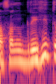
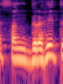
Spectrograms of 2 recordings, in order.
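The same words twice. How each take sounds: First: संगृहित with "gri" in the middle; correct संगृहित. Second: संग्रहित with "gra" in the middle; mispronounced संग्रहित. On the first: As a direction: say संगृहित as san-GRI-hit. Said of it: "संगृहित होता है". (संगृहित में 'गृ' बोलें) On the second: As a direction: say संग्रहित as san-GRA-hit. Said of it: "संग्रहित नहीं होता". (संग्रहित में 'ग्र' बोलें) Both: Shown as a demonstration.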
